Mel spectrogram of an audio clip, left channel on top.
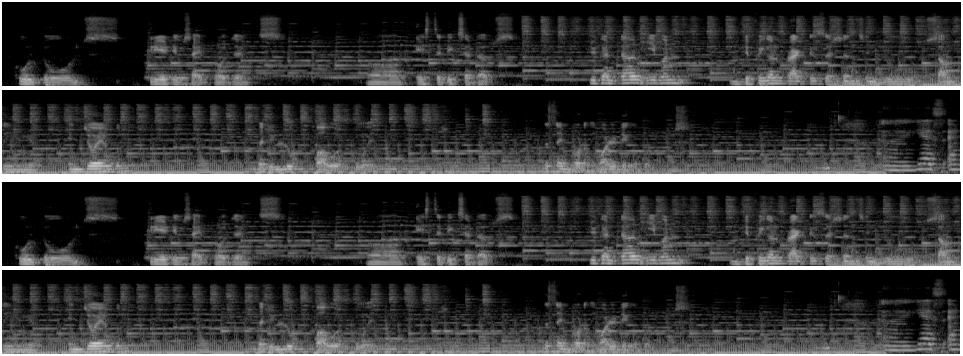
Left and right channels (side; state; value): both; identical; correlation 1.00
